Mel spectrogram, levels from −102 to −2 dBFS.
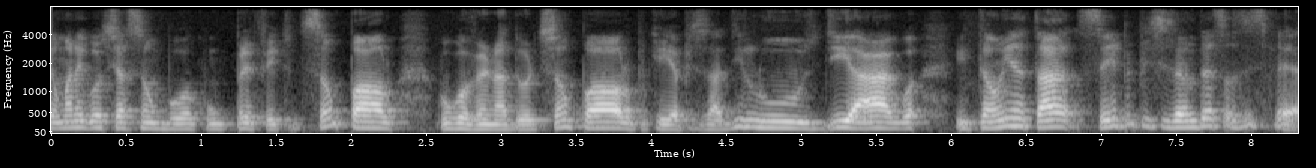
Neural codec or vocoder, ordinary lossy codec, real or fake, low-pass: none; none; real; 7.2 kHz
